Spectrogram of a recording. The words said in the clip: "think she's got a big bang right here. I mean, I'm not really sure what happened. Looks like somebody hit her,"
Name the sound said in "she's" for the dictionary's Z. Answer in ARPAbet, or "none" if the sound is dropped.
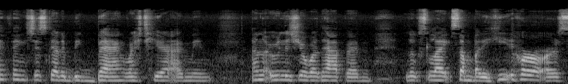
S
